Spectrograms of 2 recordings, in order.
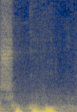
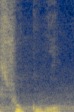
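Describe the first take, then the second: First: The last vowel is a u sound. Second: The last vowel is an o sound. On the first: "digo sucubu" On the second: "en lugar de decir sucubo"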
